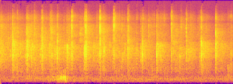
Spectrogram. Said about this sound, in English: Can we give God a hand clap of praise in this place?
